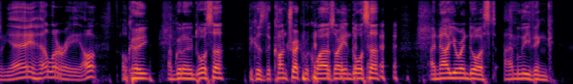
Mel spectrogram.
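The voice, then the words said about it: Imitates another person's voice. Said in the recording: “my Bernie imitation.”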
